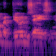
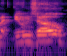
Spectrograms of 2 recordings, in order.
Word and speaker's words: Odunze: Smith and Scott Van Pelt, who are mispronouncing Rome Odunze's name. One guy called him a Dunzo.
